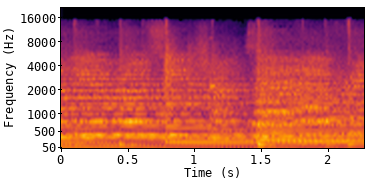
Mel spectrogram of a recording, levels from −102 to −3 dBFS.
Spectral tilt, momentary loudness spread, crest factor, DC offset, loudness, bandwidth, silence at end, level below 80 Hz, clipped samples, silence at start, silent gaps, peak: -4.5 dB/octave; 3 LU; 14 dB; under 0.1%; -24 LUFS; 15.5 kHz; 0 s; -42 dBFS; under 0.1%; 0 s; none; -10 dBFS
